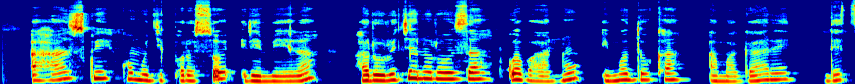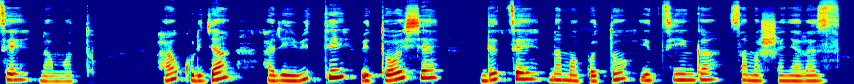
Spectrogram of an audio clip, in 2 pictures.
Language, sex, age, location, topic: Kinyarwanda, female, 18-24, Huye, government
